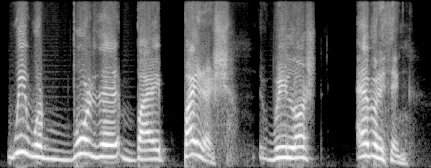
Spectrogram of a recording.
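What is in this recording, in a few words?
Portuguese male, voice; Pirates Of The Caribbean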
